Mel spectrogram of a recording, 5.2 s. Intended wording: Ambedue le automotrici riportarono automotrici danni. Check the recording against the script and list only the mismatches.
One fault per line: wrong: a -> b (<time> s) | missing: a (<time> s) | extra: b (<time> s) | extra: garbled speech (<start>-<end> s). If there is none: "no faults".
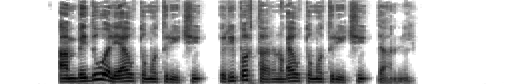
no faults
